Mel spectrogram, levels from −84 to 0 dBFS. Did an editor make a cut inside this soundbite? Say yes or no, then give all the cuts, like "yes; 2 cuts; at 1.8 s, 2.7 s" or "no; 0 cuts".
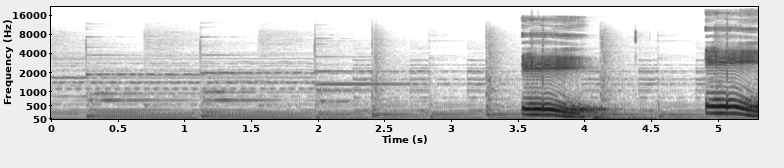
yes; 1 cut; at 3.4 s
